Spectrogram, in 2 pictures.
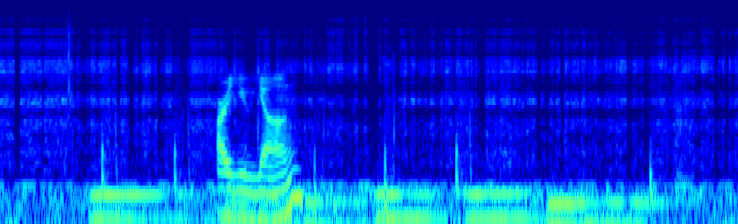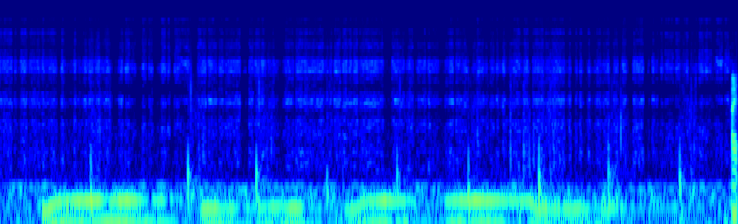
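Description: A radio hums with low, wavering tones.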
